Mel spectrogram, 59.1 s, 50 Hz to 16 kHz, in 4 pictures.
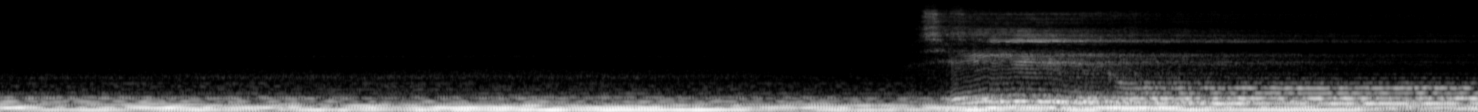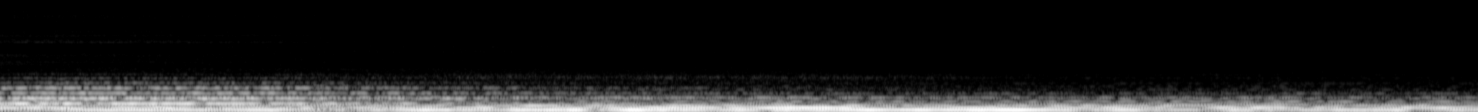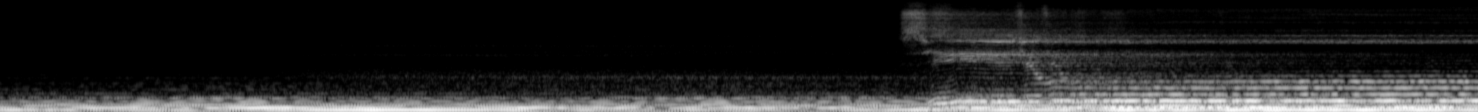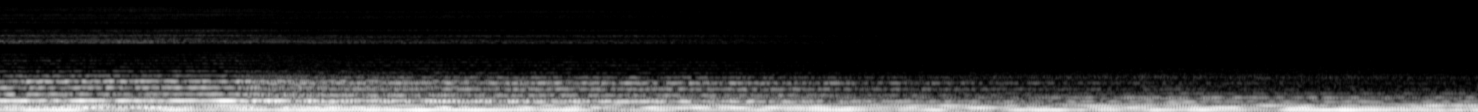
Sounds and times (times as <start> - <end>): Music: 0.0 - 59.1.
